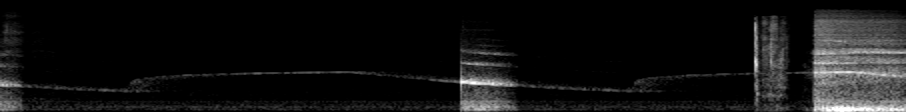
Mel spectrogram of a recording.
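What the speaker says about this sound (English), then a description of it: "A siren in the background." Faint, distant siren wails slowly up and down in two long sweeps behind near silence, interrupted by short bursts of nearby noise and a voice near the end.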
